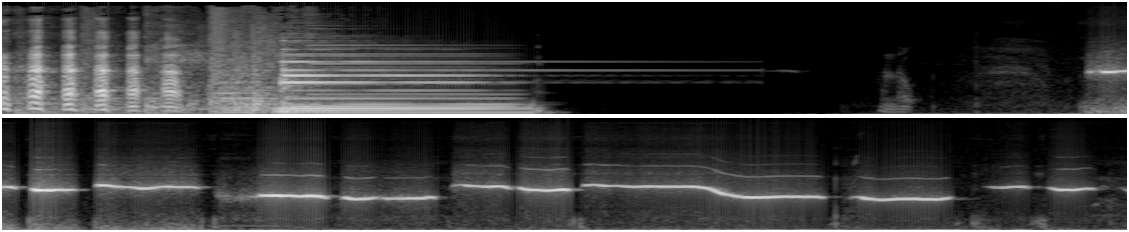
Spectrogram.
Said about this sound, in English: Rogue One song. That's not Rogue One, dude. That's Jurassic Park. So why am I whistling that?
